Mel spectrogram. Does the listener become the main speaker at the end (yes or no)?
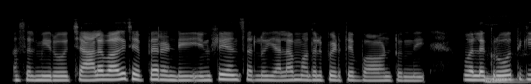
no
